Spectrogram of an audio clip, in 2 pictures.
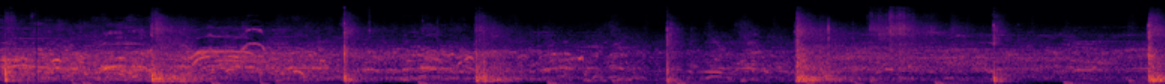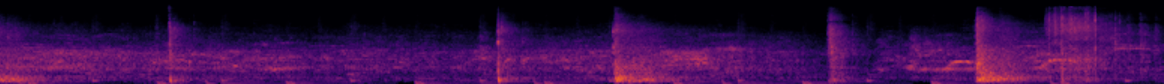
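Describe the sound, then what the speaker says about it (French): Fireworks thrown into a dense street crowd in Paris crack and thump in repeated sharp bursts, irregularly spaced, over constant loud crowd noise with voices and shouting. "qui ont balancé des feux d'artifice dans la foule."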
